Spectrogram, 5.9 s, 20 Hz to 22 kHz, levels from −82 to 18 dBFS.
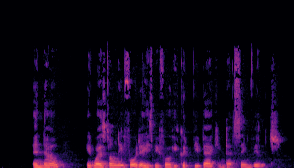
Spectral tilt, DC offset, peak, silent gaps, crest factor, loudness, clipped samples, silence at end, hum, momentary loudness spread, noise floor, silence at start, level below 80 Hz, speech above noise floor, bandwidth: -6 dB/octave; under 0.1%; -2 dBFS; none; 18 dB; -20 LUFS; under 0.1%; 0.35 s; none; 11 LU; -82 dBFS; 0.65 s; -64 dBFS; 63 dB; 16 kHz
